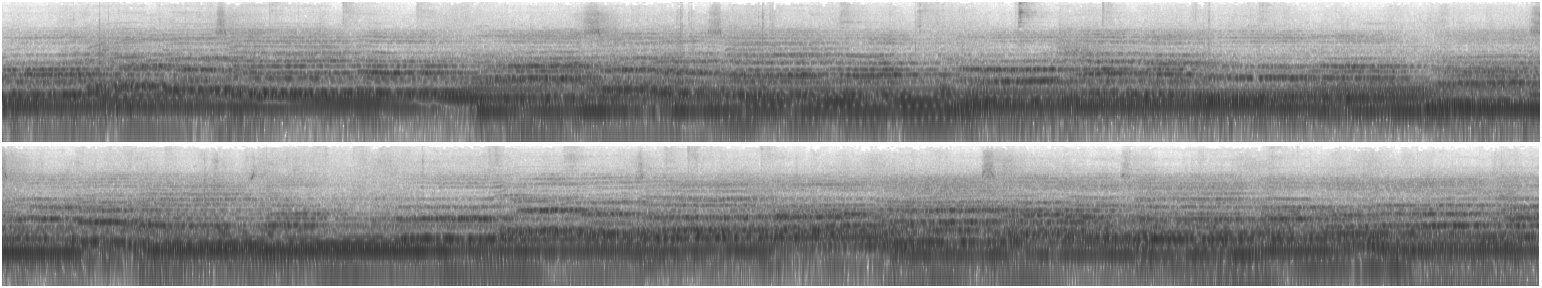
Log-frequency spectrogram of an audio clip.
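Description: Church choir singing a hymn in several voice parts, in long held notes that change every second or two. Low sustained bass notes join about two-thirds of the way through.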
